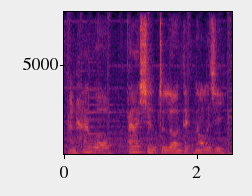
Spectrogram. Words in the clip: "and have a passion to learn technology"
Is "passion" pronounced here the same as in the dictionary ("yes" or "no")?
yes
